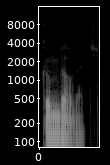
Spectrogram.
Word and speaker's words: Cumberbatch: C'est Cumberbatch. – Et du coup, comment ça s'écrit? – Ça s'écrit. Arrête, Mathias. – Bah, je m'intéresse. – Ça s'écrit bon. – C-U-M-B-E-R-B-A-T-A-T-C-H. Pardon. Ça fait Cumberbatch. – Tu peux répéter. – C-U-M.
